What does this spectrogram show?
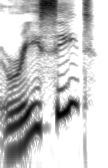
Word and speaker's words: receipt: Take a good look at re e c e i p t. How do you think you say that? Go on, say it out loud. Did you say receipt? If you did, you nailed it. What happened to the P? Absolutely nothing. It's totally silent.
